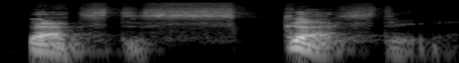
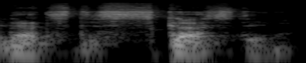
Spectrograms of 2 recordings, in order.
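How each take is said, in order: First: Slow, whispered mock horror; slow whispered fake revulsion; slow whispered disgust. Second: Whispered mock disgust; hushed disgust. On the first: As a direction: drag it out in a hushed sneer. Slower whispered repeat. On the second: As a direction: breathe it out in fake horror.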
